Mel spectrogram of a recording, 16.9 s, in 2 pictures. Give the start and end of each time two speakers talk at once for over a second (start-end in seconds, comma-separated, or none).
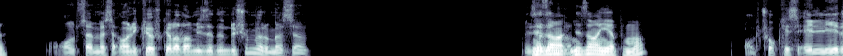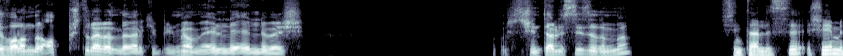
none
